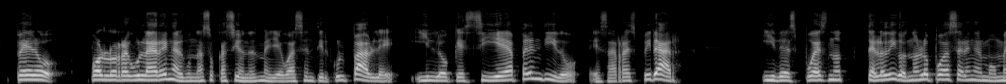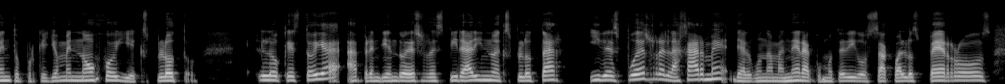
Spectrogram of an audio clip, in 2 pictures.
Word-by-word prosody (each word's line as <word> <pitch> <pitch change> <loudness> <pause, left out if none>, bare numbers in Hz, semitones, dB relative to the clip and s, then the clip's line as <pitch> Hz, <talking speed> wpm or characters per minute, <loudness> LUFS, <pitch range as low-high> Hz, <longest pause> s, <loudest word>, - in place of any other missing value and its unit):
pero, 220 - +4 0.3
por 210 0 +6
lo 205 - +5
regular, 205 +1 +5
en 235 +1 +4
algunas 165 +2 -1
ocasiones 170 -4 -2
me 175 -3 -1
llego 150 0 -1
a - - +1
sentir 165 -3 -5
culpable. 175 -4 +1
Y 180 +1 -2
lo 175 -1 +1
que 170 0 -3
sí 180 +3 0
he 195 - +4
aprendido 235 - -1
es 135 - -9
a 150 - -3
respirar 175 +9 +2 0.8
y 195 0 +1
después 185 +3 0
no 210 -1 0 0.2
te 200 - +3
lo 205 +3 +3
digo, 230 -4 +3
no 195 +3 -1
lo 235 0 +2
puedo 225 0 +2
hacer 215 -2 -3
en 205 - -2
el 190 - -2
momento, 180 -1 -1
porque 150 +3 -10
yo 165 +2 -4
me 185 +1 -2
enojo 190 +3 0
y 155 -5 -3
exploto. 175 +6 -2 0.6
Lo 200 -1 +1
que 190 - -2
estoy 205 +7 +1
a 265 - -1
aprendiendo 165 0 -1
es 165 0 +1
respirar 170 +2 0
y 200 - 0
no 195 -1 +1
explotar, 180 +4 -2 0.2
y 205 +2 -1
después 225 +5 0
relajarme 230 +4 0
de 170 -5 -2
alguna 155 +1 -3
manera. 165 +2 +1
Como 150 - -6
te 160 +1 -3
digo, 160 -3 -1
saco 155 +2 -3
a 160 - +1
los 165 0 -3
perros, 185 +1 0
180 Hz, 190 wpm, -21 LUFS, 165-205 Hz, 0.8 s, por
